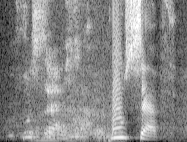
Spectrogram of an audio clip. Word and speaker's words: Rousseff: Rousseff.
